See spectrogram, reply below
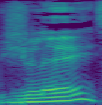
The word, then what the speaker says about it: Gilets: Jaunes? – That's what I heard. I went on YouTube to watch pronunciations on this, and that's what they said, man. – Gilets? – Sounds just like that.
